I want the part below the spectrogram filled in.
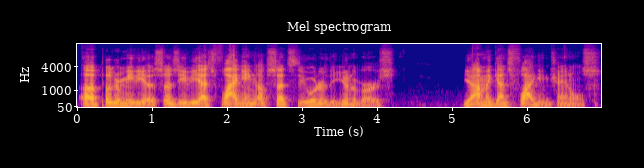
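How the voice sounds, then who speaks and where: Male livestream host reading chat, swearing, rambling, pitch swinging all over, dry close sound. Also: expressive, normal speed, a bit bright, no echo. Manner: loose, profane, rambling with many fillers. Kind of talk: casual livestream chat, reading viewer comments.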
